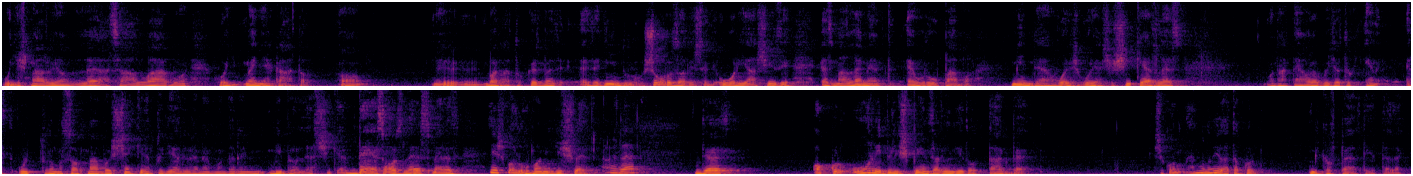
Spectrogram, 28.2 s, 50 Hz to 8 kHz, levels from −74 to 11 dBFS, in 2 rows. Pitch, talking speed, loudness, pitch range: 110 Hz, 165 wpm, -25 LUFS, 100-130 Hz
